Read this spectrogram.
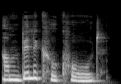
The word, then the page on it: umbilical cord: British English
